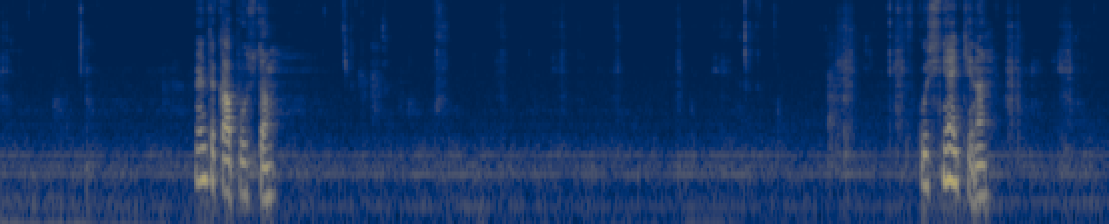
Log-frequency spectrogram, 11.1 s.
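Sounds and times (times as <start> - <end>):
faint low hum: 0.0 - 11.0
faint chewing of salad: 3.0 - 9.3, 9.9 - 11.0.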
